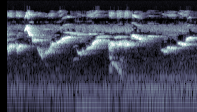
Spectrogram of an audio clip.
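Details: White-rumped shama after moult singing a varied phrase of loud, clear whistles that swoop sharply up and down, with slurred rising and falling notes running together over four seconds in a quiet setting.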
